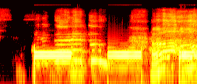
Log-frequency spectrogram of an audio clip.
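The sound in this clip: Hang-up tones from a telephone call disconnecting after the phone was left off the hook: three steady electronic beeps, each about half a second long, alternating with a voice talking between and over them.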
